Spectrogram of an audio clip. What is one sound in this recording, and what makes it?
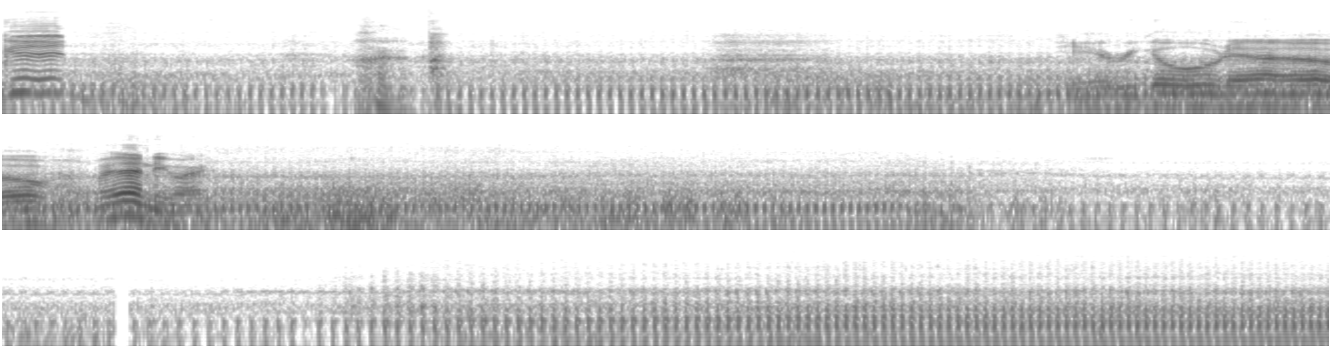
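A motorcycle engine rumbles up close, rising and falling as it revs.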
